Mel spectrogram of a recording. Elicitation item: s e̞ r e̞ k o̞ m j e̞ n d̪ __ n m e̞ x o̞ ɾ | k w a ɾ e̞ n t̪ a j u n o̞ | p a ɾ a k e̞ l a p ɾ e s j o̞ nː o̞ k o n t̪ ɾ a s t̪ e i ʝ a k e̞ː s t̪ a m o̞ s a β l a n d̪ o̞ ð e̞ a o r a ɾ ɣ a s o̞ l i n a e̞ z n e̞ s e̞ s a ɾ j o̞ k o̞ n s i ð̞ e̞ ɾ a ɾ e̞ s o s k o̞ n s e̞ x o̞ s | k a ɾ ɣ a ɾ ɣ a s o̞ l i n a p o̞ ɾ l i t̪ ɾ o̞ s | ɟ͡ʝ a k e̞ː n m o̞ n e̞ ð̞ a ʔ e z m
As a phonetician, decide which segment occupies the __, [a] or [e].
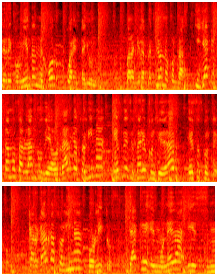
a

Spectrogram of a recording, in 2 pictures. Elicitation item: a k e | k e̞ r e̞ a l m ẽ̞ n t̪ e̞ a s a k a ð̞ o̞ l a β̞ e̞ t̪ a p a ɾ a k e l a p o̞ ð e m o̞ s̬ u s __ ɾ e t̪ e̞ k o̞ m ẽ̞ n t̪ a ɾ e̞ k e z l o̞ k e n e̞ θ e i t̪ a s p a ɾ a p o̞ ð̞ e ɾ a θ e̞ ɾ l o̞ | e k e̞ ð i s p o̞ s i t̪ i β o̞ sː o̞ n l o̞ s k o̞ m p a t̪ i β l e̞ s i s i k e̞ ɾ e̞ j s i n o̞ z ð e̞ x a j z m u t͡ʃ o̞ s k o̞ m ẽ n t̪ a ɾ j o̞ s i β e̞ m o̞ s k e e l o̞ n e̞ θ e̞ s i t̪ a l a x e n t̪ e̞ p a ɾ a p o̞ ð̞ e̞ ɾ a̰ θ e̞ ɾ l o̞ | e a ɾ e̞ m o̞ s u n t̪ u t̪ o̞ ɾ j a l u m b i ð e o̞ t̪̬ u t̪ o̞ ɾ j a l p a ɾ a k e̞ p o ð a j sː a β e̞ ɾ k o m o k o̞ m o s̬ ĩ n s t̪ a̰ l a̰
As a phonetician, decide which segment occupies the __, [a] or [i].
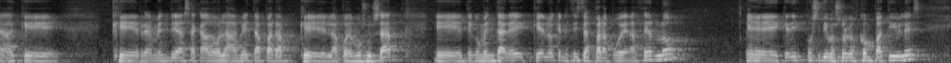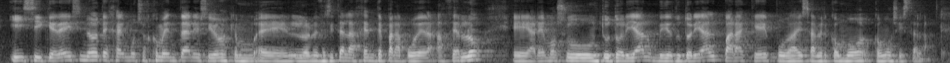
a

